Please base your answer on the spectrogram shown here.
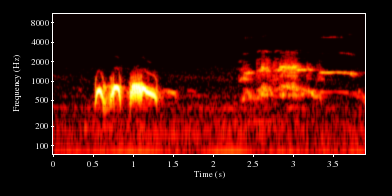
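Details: Decoy spotted dove calling energetically to lure wild doves; one loud coo of two short notes and a longer drawn-out note, followed by softer, higher murmured sounds.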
